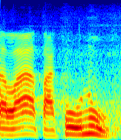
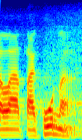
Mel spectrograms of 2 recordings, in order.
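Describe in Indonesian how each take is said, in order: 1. Kata terakhir berakhir dengan vokal 'u'. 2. Kata terakhir berakhir dengan vokal 'a'. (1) "dibaca la takunu" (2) "nggak boleh dibaca la takuna"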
